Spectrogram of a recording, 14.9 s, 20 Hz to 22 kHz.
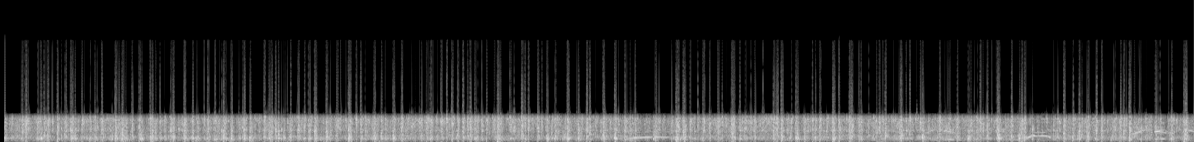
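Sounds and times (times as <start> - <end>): hailstones clattering: 0.0 - 14.9.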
